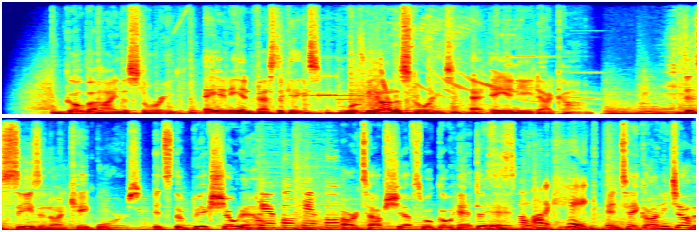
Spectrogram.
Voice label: PROMOS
